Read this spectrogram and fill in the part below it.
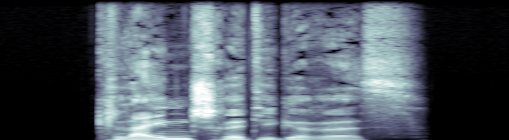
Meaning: strong/mixed nominative/accusative neuter singular comparative degree of kleinschrittig
- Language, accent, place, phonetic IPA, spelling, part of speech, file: German, Germany, Berlin, [ˈklaɪ̯nˌʃʁɪtɪɡəʁəs], kleinschrittigeres, adjective, De-kleinschrittigeres.ogg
